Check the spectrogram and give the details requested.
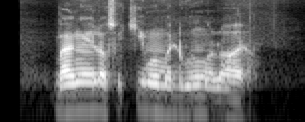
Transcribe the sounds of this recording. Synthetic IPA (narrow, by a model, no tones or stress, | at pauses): ɓaŋɛlɔsʊt͡ʃimɔmadwoŋmɔlɔjɔ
